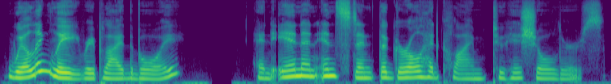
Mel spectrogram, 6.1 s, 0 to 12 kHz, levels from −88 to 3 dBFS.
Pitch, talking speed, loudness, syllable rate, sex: 195 Hz, 145 wpm, -18 LUFS, 4.0 syllables/s, female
